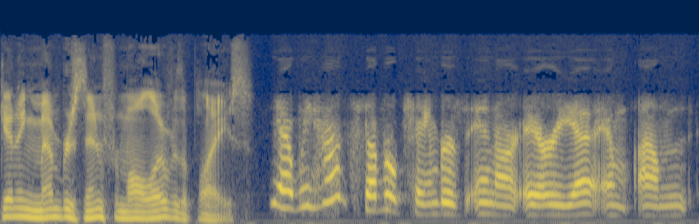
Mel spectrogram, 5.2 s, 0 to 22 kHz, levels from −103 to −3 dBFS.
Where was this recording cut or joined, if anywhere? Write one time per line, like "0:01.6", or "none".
0:01.9

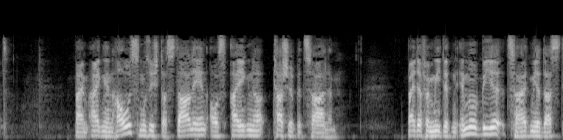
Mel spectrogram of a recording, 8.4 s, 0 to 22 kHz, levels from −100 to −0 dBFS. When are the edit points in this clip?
none

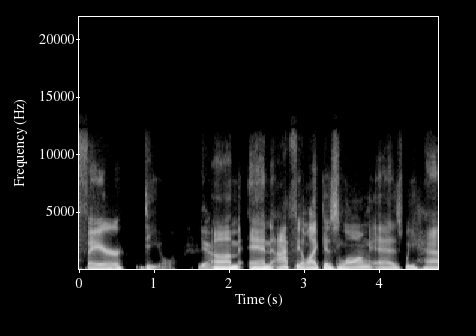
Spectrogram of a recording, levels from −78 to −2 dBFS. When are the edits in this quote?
none

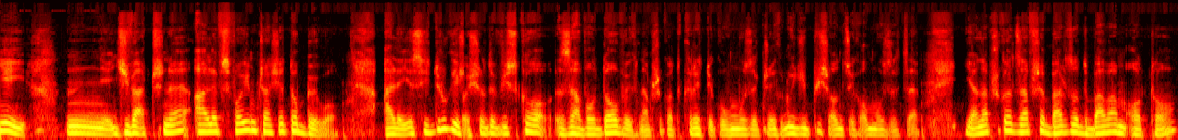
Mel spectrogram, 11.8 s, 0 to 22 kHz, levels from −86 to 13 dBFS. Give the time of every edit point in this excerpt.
0:04.6
0:09.6

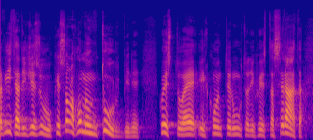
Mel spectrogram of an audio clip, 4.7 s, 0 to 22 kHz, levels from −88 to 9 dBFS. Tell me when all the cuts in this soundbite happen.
0:02.3

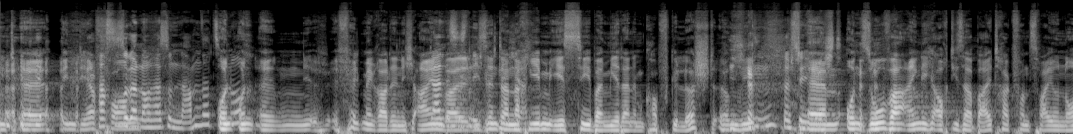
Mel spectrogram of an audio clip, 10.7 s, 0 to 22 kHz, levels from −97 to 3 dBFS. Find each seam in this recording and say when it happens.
none

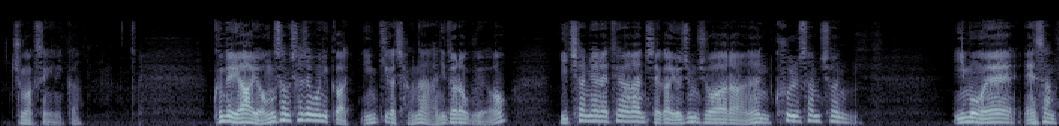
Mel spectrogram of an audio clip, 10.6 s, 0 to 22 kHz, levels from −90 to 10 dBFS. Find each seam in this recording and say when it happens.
none

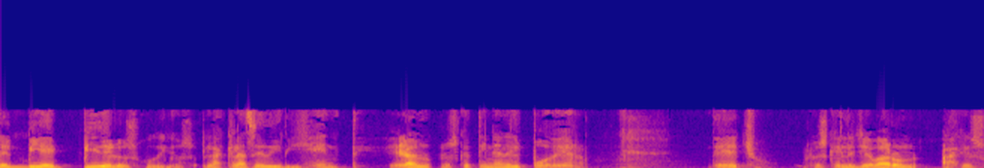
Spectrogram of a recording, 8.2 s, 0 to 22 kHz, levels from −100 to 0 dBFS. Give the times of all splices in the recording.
0:03.5

